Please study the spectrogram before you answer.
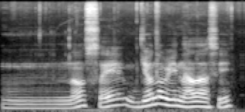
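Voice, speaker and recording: A man with a Mexican accent co-hosting a podcast, retelling a story in slangy, animated casual chat and acting out the quotes. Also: mid-range voice, measured pace. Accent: Mexican Spanish. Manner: frequent laughs and fillers like "este". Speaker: podcast co-host.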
